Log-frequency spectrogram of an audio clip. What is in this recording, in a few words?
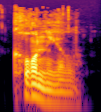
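"corneal", British English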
